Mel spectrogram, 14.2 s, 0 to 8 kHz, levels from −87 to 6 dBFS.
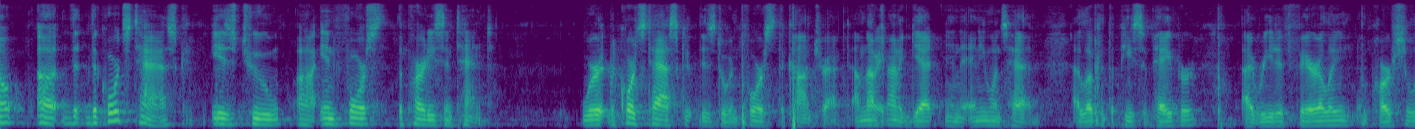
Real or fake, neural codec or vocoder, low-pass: fake; codec, 16 kHz, 4.8 kbps, FACodec; 7.2 kHz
